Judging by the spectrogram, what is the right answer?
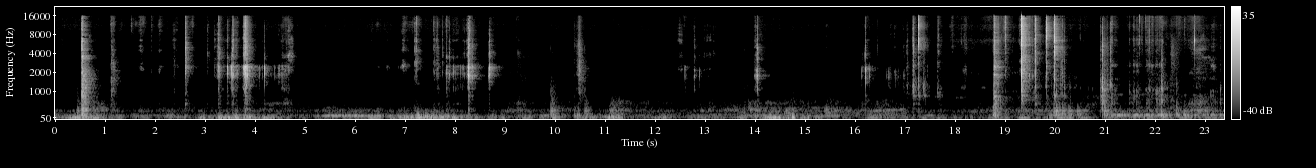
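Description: Hard plastic model-kit parts being handled and pressed together: scattered clicks and knocks of plastic on plastic with handling rubs, a couple of short squeaks, and a cluster of louder snaps near the end.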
